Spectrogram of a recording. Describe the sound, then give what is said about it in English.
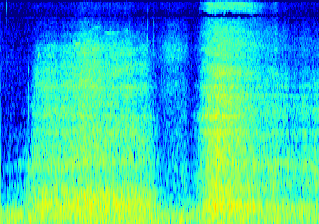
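A deep, nervous breath drawn by a singer just before a song: long, breathy rushes of air with a short dip partway through, then a louder, fuller second phase that fades slightly. No talking. “I just suddenly got really nervous, so I'm just taking a deep breath.”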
